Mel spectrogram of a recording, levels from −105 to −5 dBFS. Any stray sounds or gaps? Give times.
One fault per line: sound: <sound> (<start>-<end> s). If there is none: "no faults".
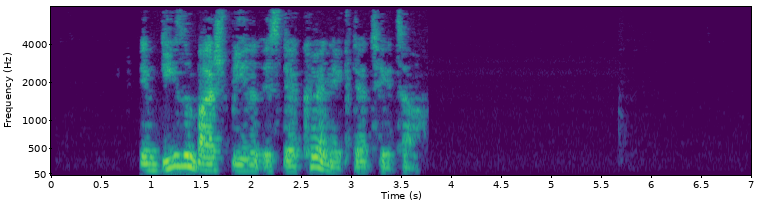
no faults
